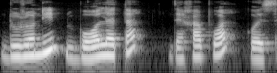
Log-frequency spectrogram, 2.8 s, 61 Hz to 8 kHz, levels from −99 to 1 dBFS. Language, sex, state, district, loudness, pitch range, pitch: Assamese, female, Assam, Kamrup Metropolitan, -17 LUFS, 175-225 Hz, 190 Hz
